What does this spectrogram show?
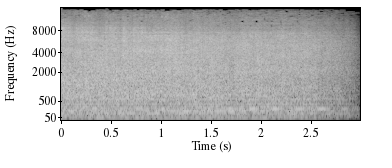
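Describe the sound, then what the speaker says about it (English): A train on the Gulbene–Aluksne narrow-gauge railway in Latvia arrives, producing a loud, continuous rumble and rolling noise with a steady low hum, close by, that ends abruptly after about three seconds. "Here comes the afternoon train."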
